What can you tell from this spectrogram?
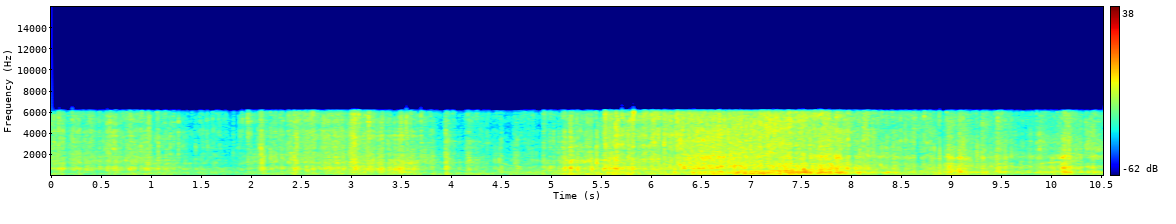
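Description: Homemade kart rattling down a rough road toward the listener and passing close by. Its clatter builds, is loudest about six to eight seconds in as it goes past, then eases.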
